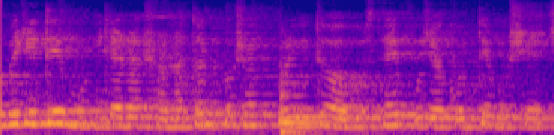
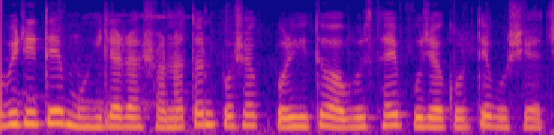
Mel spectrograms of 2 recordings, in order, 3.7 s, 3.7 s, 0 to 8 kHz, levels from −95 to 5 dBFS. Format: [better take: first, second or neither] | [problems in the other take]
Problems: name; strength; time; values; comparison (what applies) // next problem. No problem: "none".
second | background sound (Bowed string instrument); 6 dB below the speech // room echo; dies away in 1.2 s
